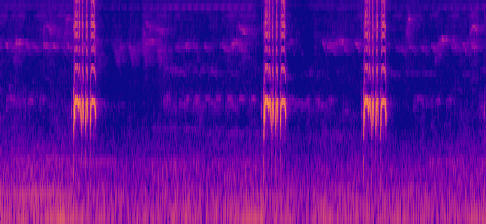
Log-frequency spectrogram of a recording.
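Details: Local zebra dove singing actively, kept as a lure to draw replies from other zebra doves; three short rolling cooing bursts of quick pulsed notes, spaced irregularly several seconds apart, with low rumbling background noise.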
